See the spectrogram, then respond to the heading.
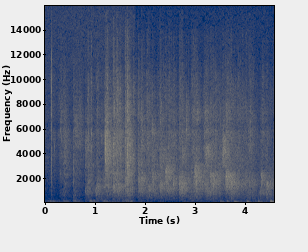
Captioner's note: applause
